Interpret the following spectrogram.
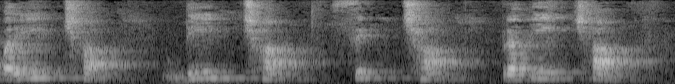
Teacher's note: इस तरह से जब आप बोलते हैं तो इन सब में छा से पहले आधा का की आवाज आती है · बीच में आधा का आ जाता है, ऑटोमेटिक आता है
